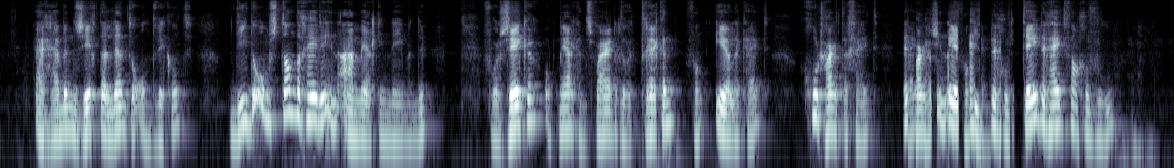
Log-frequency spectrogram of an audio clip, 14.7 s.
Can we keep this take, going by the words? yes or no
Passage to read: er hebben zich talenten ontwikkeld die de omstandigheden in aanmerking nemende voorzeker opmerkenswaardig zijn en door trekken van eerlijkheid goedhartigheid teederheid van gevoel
no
